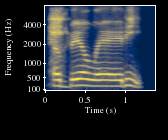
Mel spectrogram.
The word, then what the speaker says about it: ability: without me teaching you so this is called the flap T sound did you notice guys did you notice how Sophia said it she said it like an American right ability right so it's when you take the tip of your tongue and you touch very quickly where you make the T sound so it's in the middle between a t sound and a D sound let's try ability um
